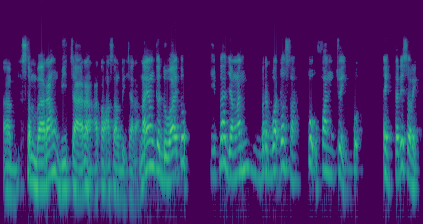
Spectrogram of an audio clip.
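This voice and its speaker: A man's voice: fairly high pitch, expressive, moderate pace, warm tone, husky. Chatty man teaching a church class. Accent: Indonesian. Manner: chatty, repeats key words, drills phrases. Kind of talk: casual teaching, asking the class questions. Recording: dull lo-fi recording.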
